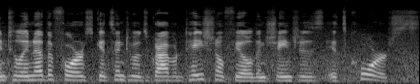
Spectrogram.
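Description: Over light background noise, a woman speaks at a moderate pace with fairly even intonation, the sound dry with no echo. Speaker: van life vlogger. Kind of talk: casual vlog chat. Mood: reflective, earnest. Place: beach. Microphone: phone near.

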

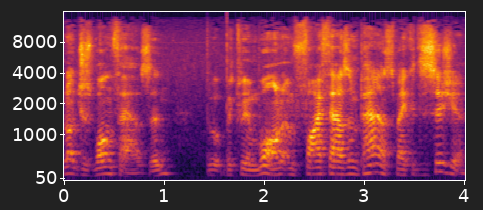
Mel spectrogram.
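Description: Speaking at a fairly slow pace, a man with a British accent has a fairly high pitch. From UK. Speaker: hypnotherapist; hypnotherapist trainer. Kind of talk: tutorial. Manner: unscripted, conversational. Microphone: phone near.

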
